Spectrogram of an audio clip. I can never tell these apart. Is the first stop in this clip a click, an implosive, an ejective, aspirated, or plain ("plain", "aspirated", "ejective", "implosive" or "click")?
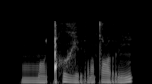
click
